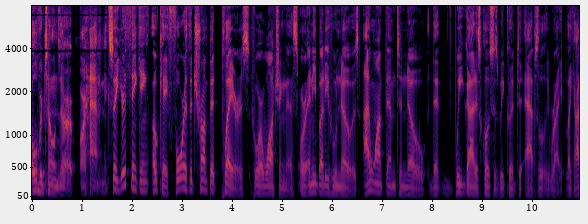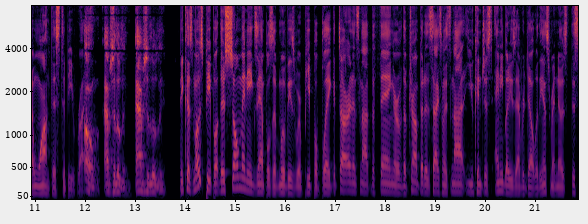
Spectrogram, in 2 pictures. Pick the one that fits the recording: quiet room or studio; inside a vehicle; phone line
quiet room or studio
